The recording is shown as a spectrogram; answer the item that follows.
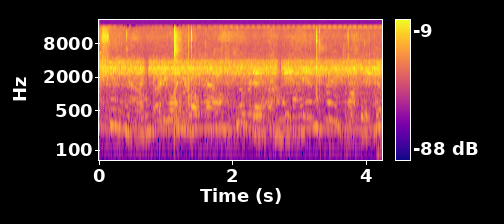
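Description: Faint background television sound: muffled speech with some music under it.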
